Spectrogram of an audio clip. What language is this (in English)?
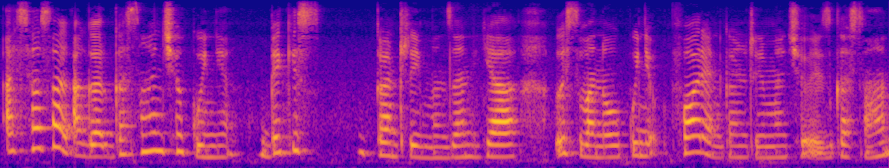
Kashmiri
